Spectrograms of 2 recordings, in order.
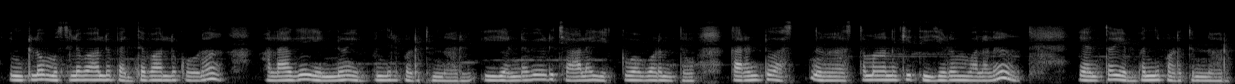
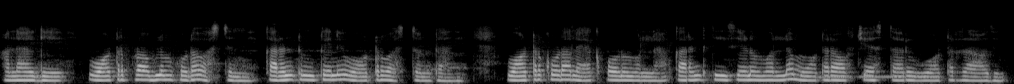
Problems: background conversations at intervals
